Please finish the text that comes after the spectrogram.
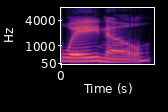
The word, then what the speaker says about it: Wano: Way like a whale. Way no. There's a hidden H in there, Molly.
